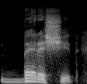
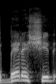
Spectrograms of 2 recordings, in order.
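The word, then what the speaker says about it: בראשית: La parashá se llama Bereshit. Estamos hablando de la porción número 1. Así es como se escribe en hebreo, así es como se pronuncia.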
